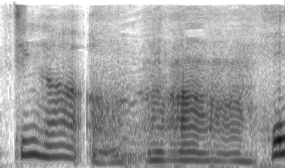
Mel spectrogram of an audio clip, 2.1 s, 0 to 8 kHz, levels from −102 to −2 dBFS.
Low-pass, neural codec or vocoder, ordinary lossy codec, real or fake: 7.2 kHz; codec, 16 kHz in and 24 kHz out, 0.4 kbps, LongCat-Audio-Codec, two codebook decoder; AAC, 32 kbps; fake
